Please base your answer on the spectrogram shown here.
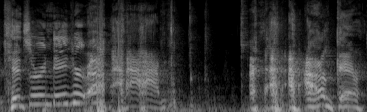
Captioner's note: laugh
